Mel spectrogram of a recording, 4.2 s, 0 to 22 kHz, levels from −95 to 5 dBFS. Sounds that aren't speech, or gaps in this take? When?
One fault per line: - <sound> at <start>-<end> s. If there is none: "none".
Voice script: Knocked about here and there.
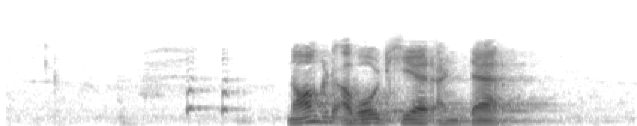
- laugh at 0.8-1.7 s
